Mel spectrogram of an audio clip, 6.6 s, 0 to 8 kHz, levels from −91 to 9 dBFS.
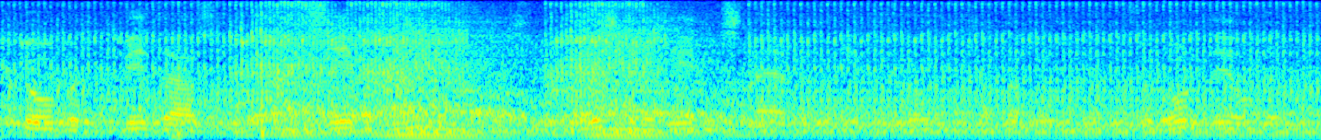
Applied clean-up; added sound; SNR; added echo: none; Engine; -4 dB; none.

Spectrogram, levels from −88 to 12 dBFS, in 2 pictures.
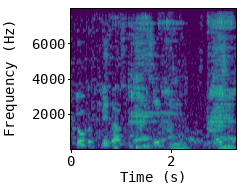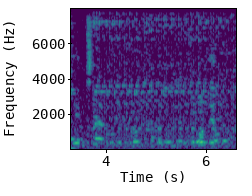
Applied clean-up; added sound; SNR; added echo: classical method Wiener filter.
